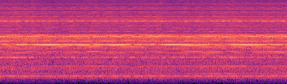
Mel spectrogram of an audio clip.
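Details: Classic DEC (Digital) hard drive spinning in a holder: steady high whine with several fixed pitches and faint hiss, no clicks or knocks; owner suspects abnormal drive noise, cause unclear, considering cleaning it.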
